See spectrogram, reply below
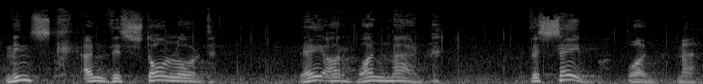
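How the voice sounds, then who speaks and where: An actor playing a hearty, earnest hulking ranger in a video game, grandly speaking of himself in the third person. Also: male voice, mid-range voice, a little hiss or hum. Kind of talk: theatrical video game dialogue.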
